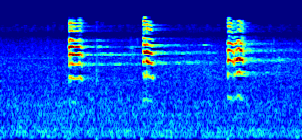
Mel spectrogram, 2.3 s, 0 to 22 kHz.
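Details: Grey-headed lapwing pair calling at full voice and spreading wings to drive an intruding cat from their rice-paddy territory, 30 May 2010; three loud, harsh, ringing shrieks about half a second to a second apart over a quiet background.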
